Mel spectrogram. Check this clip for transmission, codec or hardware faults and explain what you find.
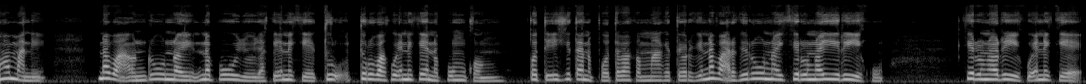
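Two brief transmission faults are present, both of the same kind. Each is a lost packet rebuilt from error correction. The first runs from 4.71 to 4.73 s, right after "waku nopung" and before "poti ihkita nopo tawakong". The second sits at 6.61 s, just after "poti ihkita nopo tawakong". Each rebuilt stretch lasts 20 ms, which fits one lost packet. The following packet carried a low-bitrate backup copy, and the decoder played it. So the speech never drops out. Instead, those 20 ms sound rougher and noisier.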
